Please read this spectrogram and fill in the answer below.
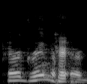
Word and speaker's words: peregrine: know it's a bird how do you pronounce that exactly peregrine peregrine yeah yeah it's like it's like yeah pera and then grin grinning yeah um what moved you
